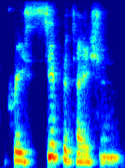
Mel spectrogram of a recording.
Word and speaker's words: precipitation: it by the word it's not precipitation it's pre sip the c actually makes an s sound so sip precipitation i i always forget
